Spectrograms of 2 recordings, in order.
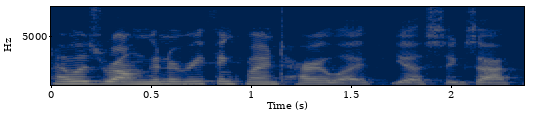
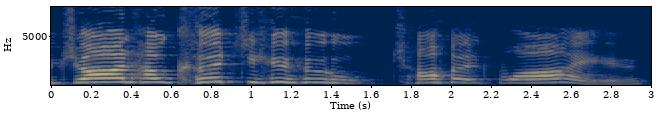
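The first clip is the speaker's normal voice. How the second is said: mock betrayal; 5 semitones higher, 11 dB louder, much slower than usual.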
